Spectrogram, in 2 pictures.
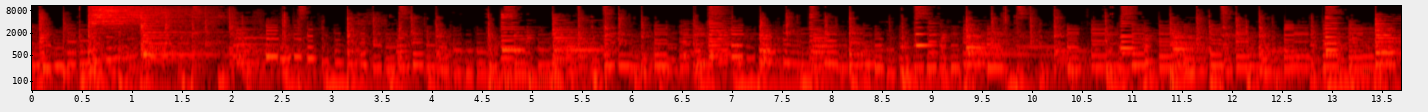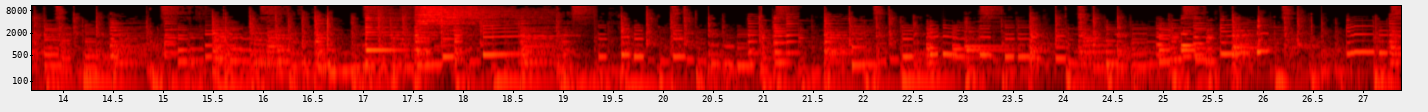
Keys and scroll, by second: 0.0 Return, 0.9 space, 3.2 m, 4.2 Up, 8.0 Up, 9.0 1, 9.3 Return, 9.8 space.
